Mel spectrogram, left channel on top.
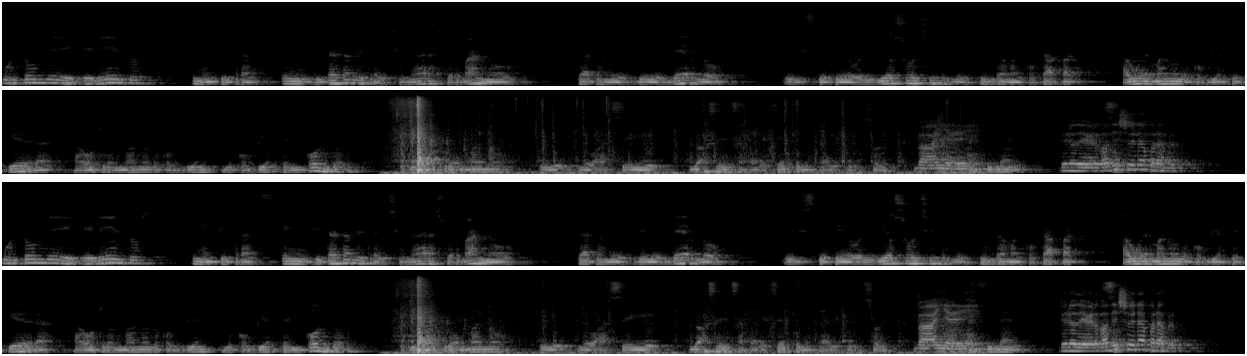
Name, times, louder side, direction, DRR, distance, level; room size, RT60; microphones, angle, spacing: voice 1, 0.0-1.5 1.9-5.2 5.8-7.3 7.8-10.8 11.2-16.0 16.5-21.4 22.1-22.7 23.5-23.7, right 1 dB, 15° right, 6 dB, 0.4 m, -36 dB
sound 1, 16.2-22.3, left 2 dB, 25° left, 0.7 m, -40 dB
voice 2, 21.5-22.2 23.0-24.2, right 3 dB, 45° right, 6 dB, 1.2 m, -34 dB
10.0 x 5.3 x 5.5 m, 0.83 s
head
